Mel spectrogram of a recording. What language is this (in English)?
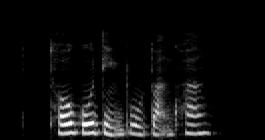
Chinese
